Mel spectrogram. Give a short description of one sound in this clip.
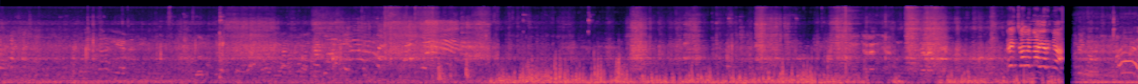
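Footsteps clatter on a metal ramp.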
